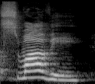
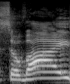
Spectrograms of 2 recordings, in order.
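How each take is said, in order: First: The name begins with a gliding 'swa' sound. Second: The name begins with a plain 'so' sound. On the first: The speaker calls it right. "everything but Suavi" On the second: The speaker calls it wrong. "I've said his last name as Sovi"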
